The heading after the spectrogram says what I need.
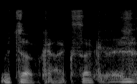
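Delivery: very soft, hushed, almost under the breath. Showing how Joey Diaz greets people: Joey Diaz impression. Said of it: "I can't do his gravelly voice".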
